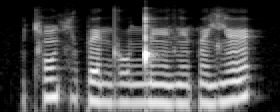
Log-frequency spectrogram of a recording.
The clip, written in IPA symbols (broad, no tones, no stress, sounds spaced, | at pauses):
cʰ õ ç ɯ p ɛ n d oː ŋ͡ǃ ẽ z ẽ p ɛ̃ ʑ ɛ̃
